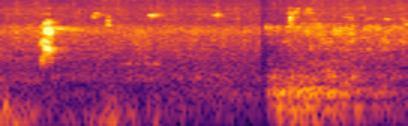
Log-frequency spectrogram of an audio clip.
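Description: An animal calls in a quick series of short, high pulses, about four a second, which stop just after the start. From about halfway in, a low rushing noise follows.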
